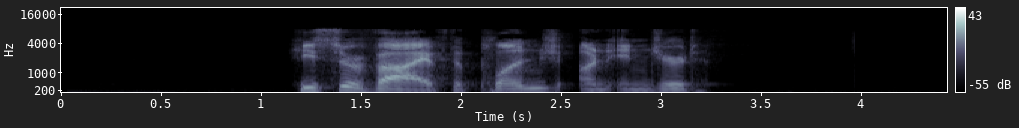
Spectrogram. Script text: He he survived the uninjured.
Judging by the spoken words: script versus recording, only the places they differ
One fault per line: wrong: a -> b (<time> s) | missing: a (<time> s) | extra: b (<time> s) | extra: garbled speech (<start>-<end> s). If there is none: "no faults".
missing: he (1.3 s)
extra: plunge (2.0 s)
